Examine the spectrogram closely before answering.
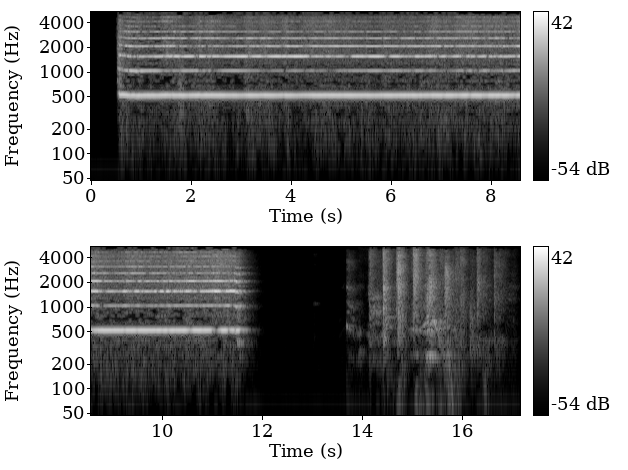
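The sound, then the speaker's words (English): A horn is blown at a religious gathering: one long, steady, loud blast holding the same pitch for about eleven seconds. After a pause, a few brief scattered sounds follow. “And would you please do that horn again?”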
